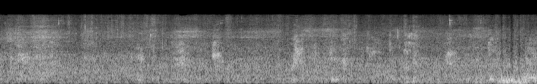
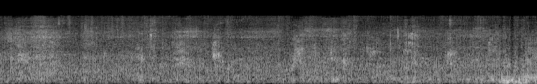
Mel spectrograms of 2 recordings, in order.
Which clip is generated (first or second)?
second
